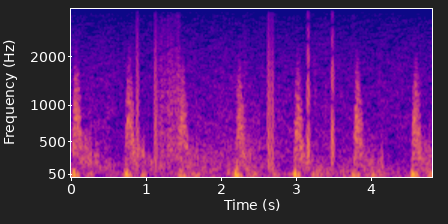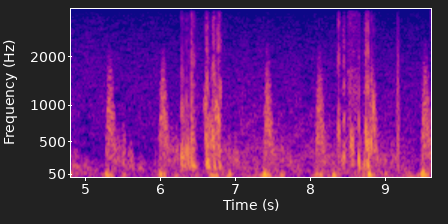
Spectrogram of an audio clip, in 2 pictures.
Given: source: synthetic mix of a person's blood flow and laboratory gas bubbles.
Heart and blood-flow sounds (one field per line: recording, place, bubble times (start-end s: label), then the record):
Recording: Doppler ultrasound of blood flow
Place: subclavian vein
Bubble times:
6.26-6.53 s: bubbles
6.59-6.83 s: bubbles
8.37-8.89 s: bubbles
From the record:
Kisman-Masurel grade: 223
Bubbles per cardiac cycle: several, 3 to 8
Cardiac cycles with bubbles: 10 to 50%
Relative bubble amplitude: loud (0.450 to 0.775)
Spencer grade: 2 (many but less than half of the cardiac periods contain bubble signals, singularly or in groups)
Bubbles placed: anywhere in the cardiac cycle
